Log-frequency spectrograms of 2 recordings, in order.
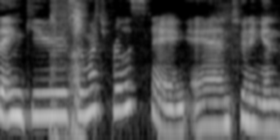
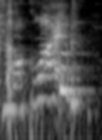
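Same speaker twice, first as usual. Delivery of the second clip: mock cry; 12 semitones higher than usual. Echoing the mock last word.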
